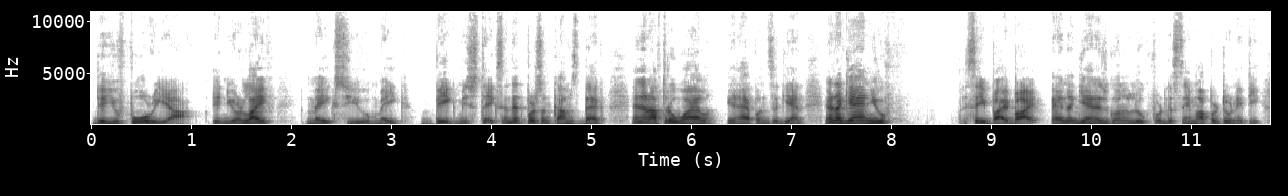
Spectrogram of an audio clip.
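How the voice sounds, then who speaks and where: A man's voice: deep voice, sing-song, a little fast. A man giving casual, sarcastic commentary on news he reads aloud, breaking into asides and mock dialogue.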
